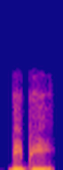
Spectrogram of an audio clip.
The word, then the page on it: BP: Indian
